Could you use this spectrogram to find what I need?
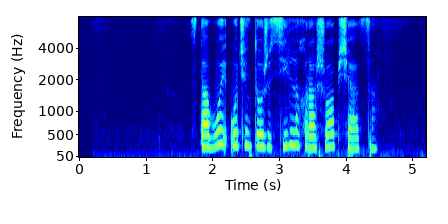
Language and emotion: Russian, neutral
